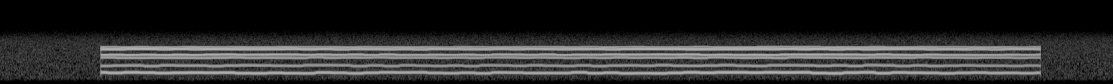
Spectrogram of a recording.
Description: FT8 (several signals at once), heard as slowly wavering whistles, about 6.25 baud, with radio static.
